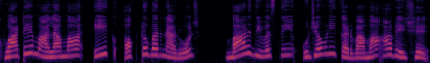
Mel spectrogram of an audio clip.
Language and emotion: Gujarati, neutral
